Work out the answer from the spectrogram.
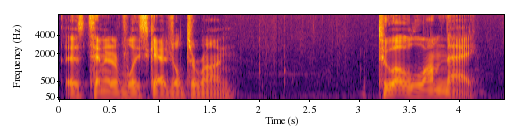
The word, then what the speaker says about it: Tuolumne: early June, and the Tuolumne Meadows shuttle is tentatively scheduled to run. Tuolumne is the proper pronunciation. I think it's pronounced Chapatulis. Spelled Tuolumne, pronounced Chapatulis. Tuolumne. I think that's it.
